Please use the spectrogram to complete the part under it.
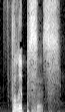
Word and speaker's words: thlipsis: It's the word thlipsis. T-H-L-I-P-S-I-S.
